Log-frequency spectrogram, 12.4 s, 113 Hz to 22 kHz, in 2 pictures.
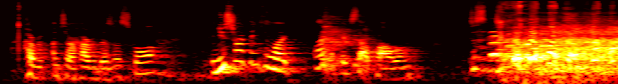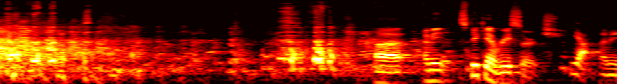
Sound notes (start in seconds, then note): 4.8 laughing; 4.8 audience laughing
